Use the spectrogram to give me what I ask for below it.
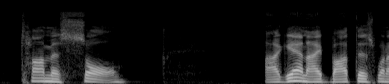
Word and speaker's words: Thomas Sowell: Thus soul pronounced Thomas Soul.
